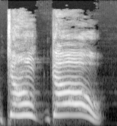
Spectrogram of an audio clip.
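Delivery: high, loud pleading shout; cried out. Retold or imitated. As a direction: yell it to stop him leaving. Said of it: "he cried out".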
